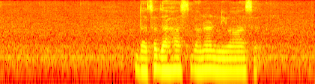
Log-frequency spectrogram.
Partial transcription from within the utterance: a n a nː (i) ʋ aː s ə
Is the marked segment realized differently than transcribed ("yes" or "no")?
no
